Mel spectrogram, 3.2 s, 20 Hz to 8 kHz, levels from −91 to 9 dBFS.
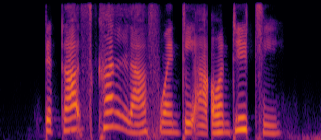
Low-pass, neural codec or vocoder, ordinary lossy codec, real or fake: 7.2 kHz; codec, 16 kHz, 1 kbps, X-Codec, HuBERT features, trained on general audio; none; fake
